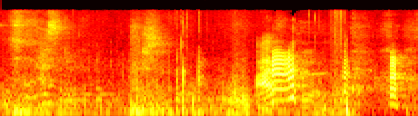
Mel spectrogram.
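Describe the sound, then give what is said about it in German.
Loud scraping and crunching bumps as a four-month-old terrier puppy gnaws and bites right on the microphone, with uneven bursts and a brief high whine-like sound midway. “Ja, und jetzt frisst das Mikro und dann ist nichts zum Essen.”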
